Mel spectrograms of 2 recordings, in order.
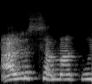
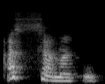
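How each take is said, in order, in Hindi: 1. s से पहले 'l' की आवाज़ साफ़ बोली जाती है। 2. 'l' एक दोहरी 's' की आवाज़ में मिल जाता है। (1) "अल समाकु जो है वो बिकम्स असमकु" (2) "बिकम्स असमकु"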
